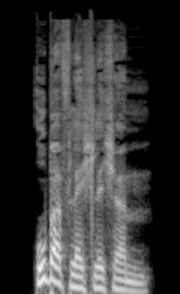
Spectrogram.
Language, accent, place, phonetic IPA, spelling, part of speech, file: German, Germany, Berlin, [ˈoːbɐˌflɛçlɪçm̩], oberflächlichem, adjective, De-oberflächlichem.ogg
- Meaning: strong dative masculine/neuter singular of oberflächlich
